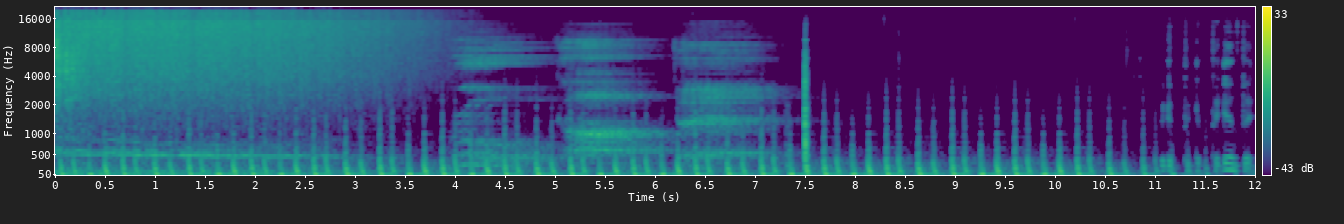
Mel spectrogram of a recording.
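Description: A deep rhythmic heartbeat thump pulses steadily and loudly in Silksong, a fast throbbing beat running the whole time with a brief tonal swell midway and talk faintly mixed in.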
